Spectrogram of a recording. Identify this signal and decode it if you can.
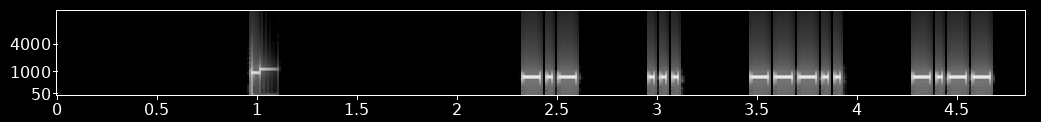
Morse code, heard as a keyed tone, about 40 wpm, spaced as for 19 wpm, 700 Hz. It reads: KS8Y
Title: USA Call Signs - 4 Characters - 4x Character Spacing - 40wpm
